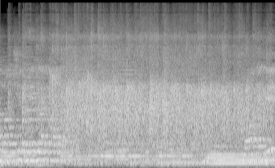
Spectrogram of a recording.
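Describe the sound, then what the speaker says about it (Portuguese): A church congregation at a Sunday evening service claps steadily together for several seconds, the applause running under sustained music and singing. "Vamos aplaudir a Deus agora."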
